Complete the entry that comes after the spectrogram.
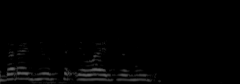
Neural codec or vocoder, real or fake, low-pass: codec, 16 kHz, 8 kbps, FreqCodec, smaller model; fake; 3.6 kHz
